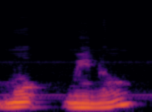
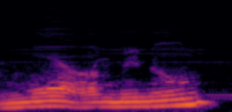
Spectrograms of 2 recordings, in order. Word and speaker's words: مؤمنون: এটা sharp stop করব মুমিনুন। But sharp stop করার সময় খেয়াল করব যেন আমরা গলা থেকে শার্প স্টপ না করি। গলা দিয়ে যদি শার্প স্টপ করি এটা কিছুটা আইনের কাছে চলে যাবে। মুমিনুন এরকম করলে আইন উচ্চারণ করতেছি।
